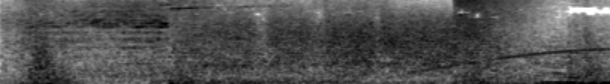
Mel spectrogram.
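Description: Action-film soundtrack of the Tumbler Batmobile: a dense wash of vehicle and impact noise with music under it. A surge of hiss comes about three seconds in, and a whine rises in pitch near the end.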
